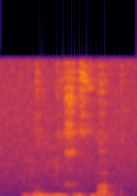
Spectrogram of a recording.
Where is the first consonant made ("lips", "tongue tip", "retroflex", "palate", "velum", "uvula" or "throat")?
lips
